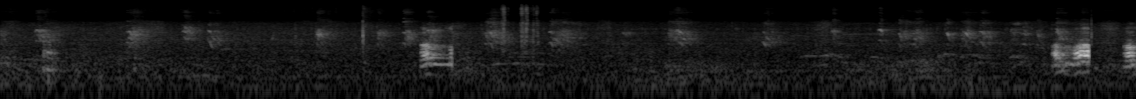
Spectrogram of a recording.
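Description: A mostly quiet pause with birds calling faintly and intermittently throughout. A man calls out "Allah…" once about five seconds in, at the start of a prayer for the dead, and a louder short call comes shortly before the end.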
